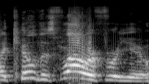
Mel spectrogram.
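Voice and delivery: loud shouted words. Voicing a game character's greeting after being told to shout: shouting a greeting. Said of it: "Greet by shouting!".

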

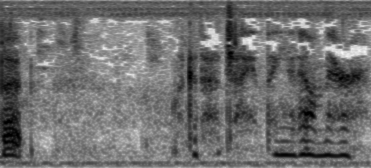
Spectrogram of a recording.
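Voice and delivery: hushed, soft whisper. Exploring without a tour guide, speaker shows viewers something below, whispering. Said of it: "I don't know why I'm whispering".

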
